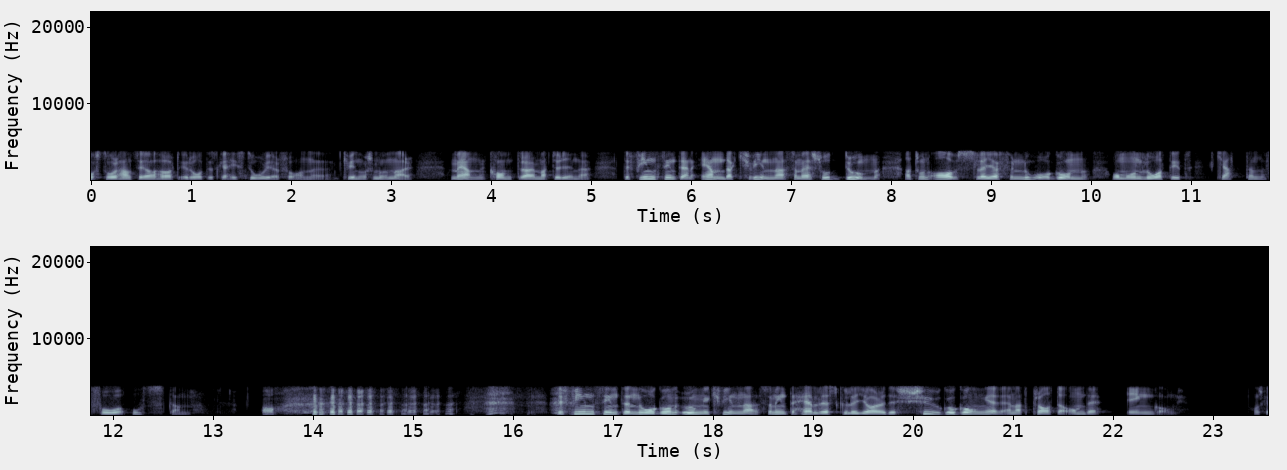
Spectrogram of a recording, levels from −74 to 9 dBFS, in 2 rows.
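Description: No technical faults are audible.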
